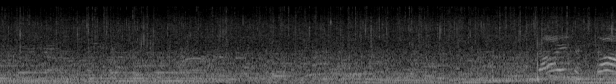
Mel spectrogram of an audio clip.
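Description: Steady rain falling, with a low steady hum beneath it. A voice begins near the end.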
